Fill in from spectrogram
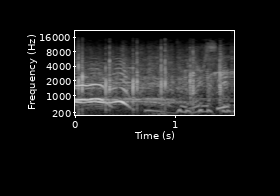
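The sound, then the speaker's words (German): An audience at a live music performance claps and cheers after a warm-up act, with a quick burst of scattered clapping under high whoops and a rising whistle, plus overlapping shouting voices, all fairly loud throughout the short stretch. “Können wir mal einen fetten Applaus hören,”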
